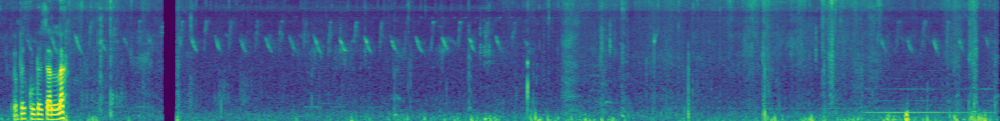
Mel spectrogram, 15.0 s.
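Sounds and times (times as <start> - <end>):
bird chirping faintly: 13.0 - 15.0.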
